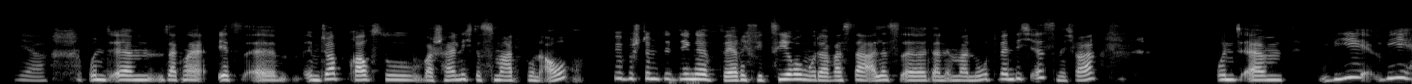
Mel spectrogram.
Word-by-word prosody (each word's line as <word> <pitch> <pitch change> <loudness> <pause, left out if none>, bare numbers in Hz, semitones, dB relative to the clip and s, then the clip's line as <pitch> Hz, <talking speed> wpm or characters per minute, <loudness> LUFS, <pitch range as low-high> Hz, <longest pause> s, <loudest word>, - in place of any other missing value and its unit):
Ja 185 -3 -15 0.4
und, 210 -1 +1
ähm, 210 +1 +2
sage 205 0 -1
mal, - - 0
jetzt, 205 -1 0
äh, - - -1 0.2
im 205 -1 0
Job 245 +3 +2
brauchst 210 +1 +3
du 205 -1 -1
wahrscheinlich 200 +3 -1
das 200 -2 -6
Smartphone 195 -2 -2
auch 260 - -1 0.3
für 275 -2 -2
bestimmte 255 -1 -2
Dinge, 240 -1 +5
Verifizierung 215 +3 +2
oder 190 -2 0
was 195 +1 -2
da 205 -2 +2
alles, 200 +1 0
äh, 190 0 +2
dann 185 0 -2
immer 190 -1 -2
notwendig 235 +5 -2
ist, 310 -9 -4
nicht 180 +1 -8
wahr? 215 +8 +1 1.2
Und, 215 0 +2
ähm, 205 0 +2 0.3
wie 275 - 0
wie 285 +2 +1
210 Hz, 145 wpm, -22 LUFS, 195-235 Hz, 1.2 s, Dinge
